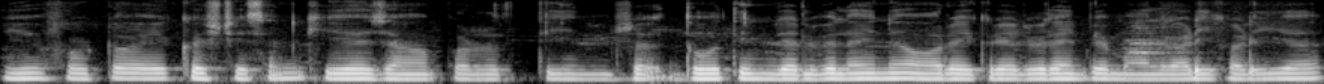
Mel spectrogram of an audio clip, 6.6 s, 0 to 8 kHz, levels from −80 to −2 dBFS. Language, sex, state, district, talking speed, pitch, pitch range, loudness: Hindi, male, Bihar, Patna, 190 wpm, 135 Hz, 130-140 Hz, -16 LUFS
